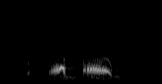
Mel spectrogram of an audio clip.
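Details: Spotted dove giving a brief, soft, low coo: a faint pip, then two mellow hooting notes, the second longer and steady, in a quiet setting.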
